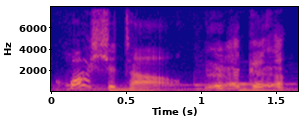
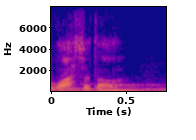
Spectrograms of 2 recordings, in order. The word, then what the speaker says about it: Ouachita: University along your route some folks think the O is a Q and they say quash at all hey watch it dog watch it tall back in Texas everybody pronounces it Wichita but really it's Washington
